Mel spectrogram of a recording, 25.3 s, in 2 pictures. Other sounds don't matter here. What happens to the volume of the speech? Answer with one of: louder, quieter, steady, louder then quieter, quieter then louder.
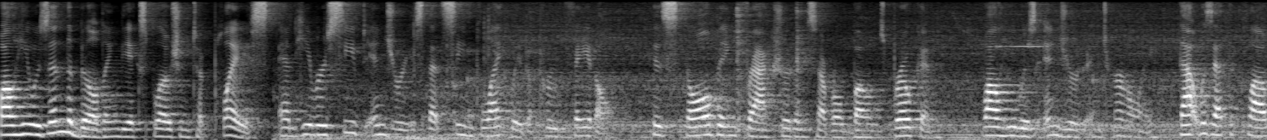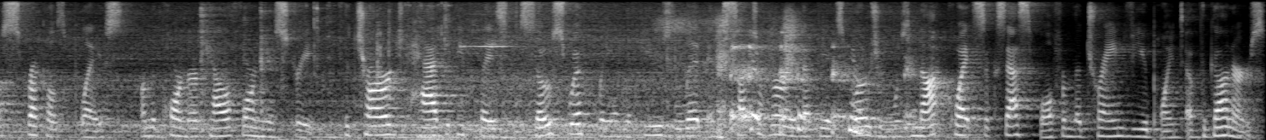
steady.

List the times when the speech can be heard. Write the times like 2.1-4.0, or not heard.
0.0-25.2.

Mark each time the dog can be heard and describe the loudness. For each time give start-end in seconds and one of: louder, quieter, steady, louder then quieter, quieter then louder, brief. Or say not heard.
not heard.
